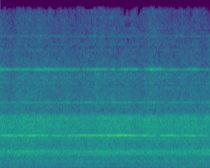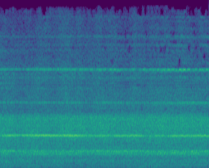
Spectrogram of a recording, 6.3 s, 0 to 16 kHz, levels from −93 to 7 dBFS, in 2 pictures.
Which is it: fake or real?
fake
